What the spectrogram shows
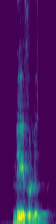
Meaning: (verb) to be foggy; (noun) plural of nevel
- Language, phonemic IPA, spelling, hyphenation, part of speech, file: Dutch, /ˈneː.və.lə(n)/, nevelen, ne‧ve‧len, verb / noun, Nl-nevelen.ogg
